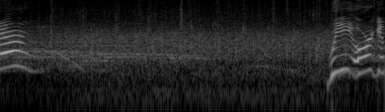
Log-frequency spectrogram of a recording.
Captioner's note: audience applauding; audience cheering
